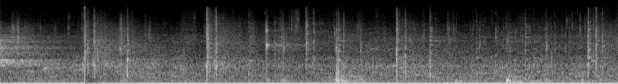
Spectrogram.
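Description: Badminton rally: racket strings striking the shuttlecock in a fast exchange, about half a dozen sharp cracks at uneven intervals of half a second to a second, over steady arena crowd noise, with a short shoe squeak on the court near the start.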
